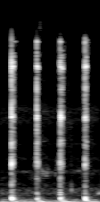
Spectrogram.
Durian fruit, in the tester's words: อันนี้ก็จะสุกแล้วมันดังมันดังปุ่มโปร่ง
